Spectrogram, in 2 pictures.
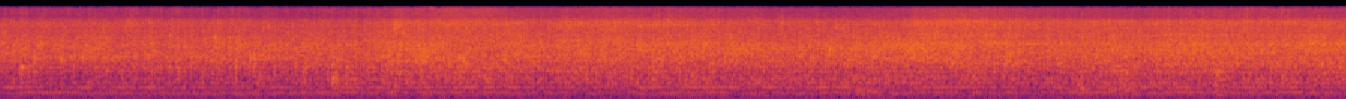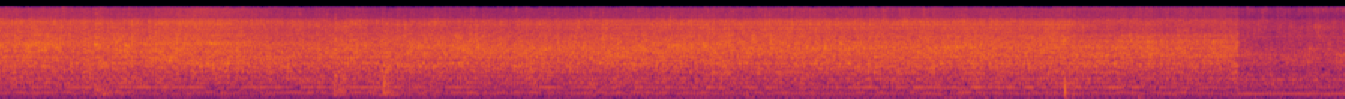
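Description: Chicken pieces sizzling steadily in hot ghee in a wok, with the pieces turned now and then by a perforated metal skimmer. The sizzle drops suddenly shortly before the end.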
